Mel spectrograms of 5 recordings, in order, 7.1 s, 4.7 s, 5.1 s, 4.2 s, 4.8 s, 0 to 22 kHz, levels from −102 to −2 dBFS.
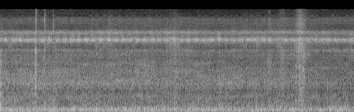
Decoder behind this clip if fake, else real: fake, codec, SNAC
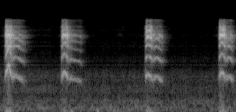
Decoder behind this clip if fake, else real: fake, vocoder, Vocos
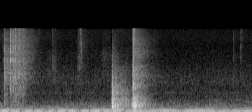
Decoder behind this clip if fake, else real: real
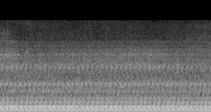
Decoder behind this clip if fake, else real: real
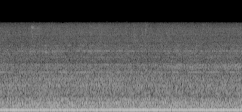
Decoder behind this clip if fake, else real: real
